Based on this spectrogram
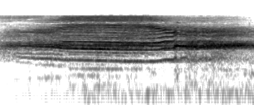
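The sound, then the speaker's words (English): A robot baby brother, just turned on again and trembling, screeches in one long, shrill, high-pitched wail that holds steady for several seconds, loud, with a slight catch in pitch near the end and no talking. “Instead, she scooped up little brother and turned him on again. He trembled and screeched louder than ever.”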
